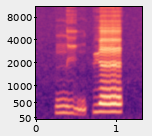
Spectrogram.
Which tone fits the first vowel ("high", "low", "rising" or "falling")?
low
